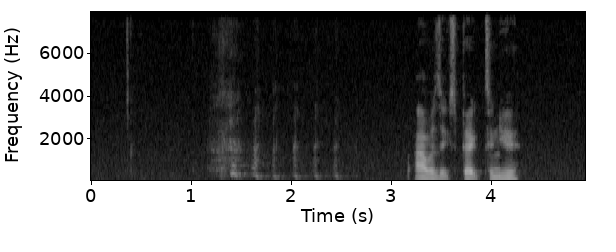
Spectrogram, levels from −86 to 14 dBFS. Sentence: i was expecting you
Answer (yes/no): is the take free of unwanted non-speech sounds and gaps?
no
